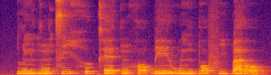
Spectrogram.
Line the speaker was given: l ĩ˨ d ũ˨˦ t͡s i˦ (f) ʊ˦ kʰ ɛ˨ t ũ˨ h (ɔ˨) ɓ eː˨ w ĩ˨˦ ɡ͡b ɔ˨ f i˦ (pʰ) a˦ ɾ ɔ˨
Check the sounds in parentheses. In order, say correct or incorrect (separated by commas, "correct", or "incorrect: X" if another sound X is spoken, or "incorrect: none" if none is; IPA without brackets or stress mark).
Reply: incorrect: h, correct, incorrect: ɓ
